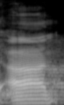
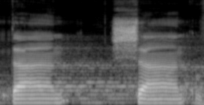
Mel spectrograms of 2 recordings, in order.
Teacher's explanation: نون صاف ظاہر ہے، ناک میں آواز نہیں جا رہی ہے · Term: نون ظاہرہ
